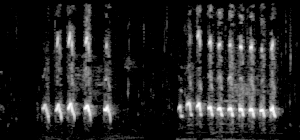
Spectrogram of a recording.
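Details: Yellow-vented bulbul lure sound: a short string of five clipped, ringing notes, a pause, then a faster run of about ten even chatter notes.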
